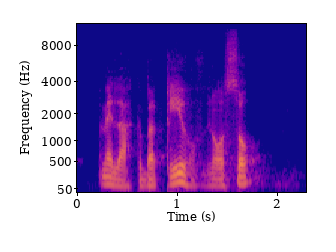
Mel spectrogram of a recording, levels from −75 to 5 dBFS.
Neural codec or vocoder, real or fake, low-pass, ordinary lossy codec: codec, 16 kHz in and 24 kHz out, 0.6 kbps, FocalCodec, streaming, 2048 codes; fake; 10.8 kHz; Opus, 64 kbps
